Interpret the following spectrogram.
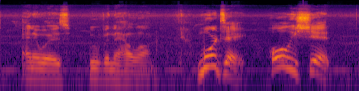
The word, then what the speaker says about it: Morte: absolute darkness and again the name is morte or more however you want to pronounce it if you pronounce it Morty I'll punch you in the throat cuz that's [ __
